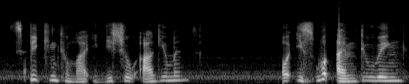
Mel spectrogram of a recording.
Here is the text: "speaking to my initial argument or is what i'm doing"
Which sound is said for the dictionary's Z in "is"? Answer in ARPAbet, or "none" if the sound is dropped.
S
